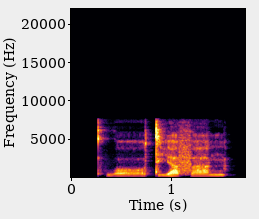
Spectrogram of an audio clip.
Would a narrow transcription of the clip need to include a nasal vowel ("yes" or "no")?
no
